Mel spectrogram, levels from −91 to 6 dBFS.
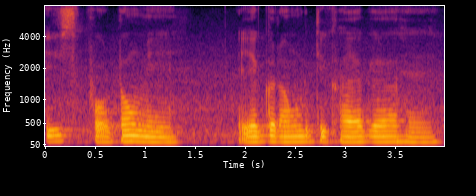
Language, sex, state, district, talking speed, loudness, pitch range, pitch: Hindi, male, Uttar Pradesh, Shamli, 120 wpm, -14 LUFS, 110-115 Hz, 110 Hz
